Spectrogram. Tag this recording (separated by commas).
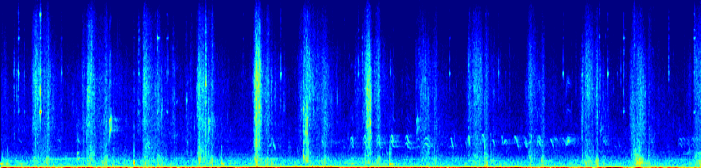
Walk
